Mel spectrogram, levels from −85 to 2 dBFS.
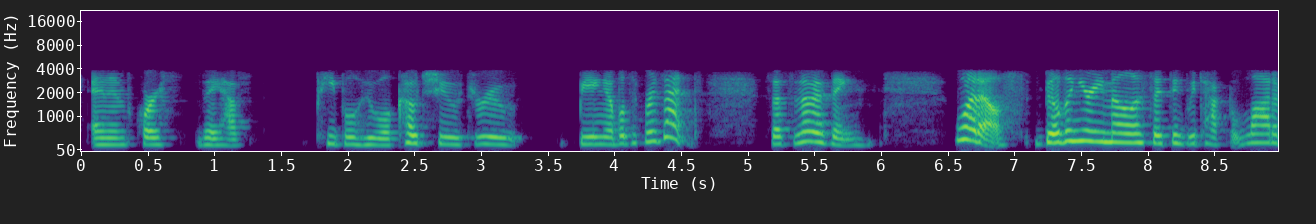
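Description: No faults in this speech clip: it is narrowband telephone audio with a 200 Hz to 3.5 kHz line band, nothing above 3.7 kHz, and the faint level-tracking grain of G.711 mu-law coding at 64 kbps.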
